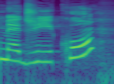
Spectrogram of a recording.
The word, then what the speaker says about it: medico: Médico é uma proparoxítona. Todas as proparoxítonas são acentuadas. Medico, olha, qual é a sílaba tônica? É o de I.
